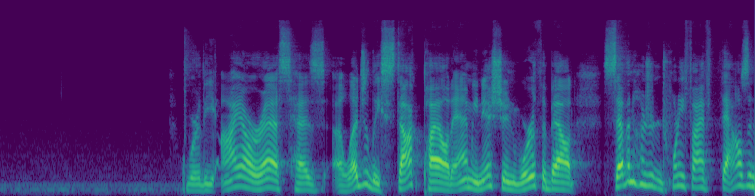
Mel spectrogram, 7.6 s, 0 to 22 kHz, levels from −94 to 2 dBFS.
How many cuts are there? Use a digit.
1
